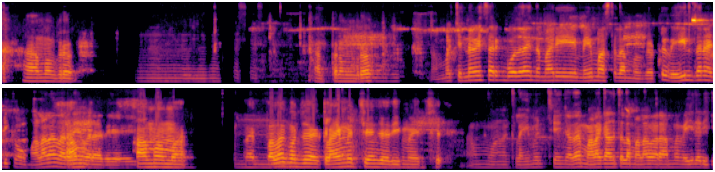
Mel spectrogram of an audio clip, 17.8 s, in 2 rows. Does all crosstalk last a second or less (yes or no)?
yes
